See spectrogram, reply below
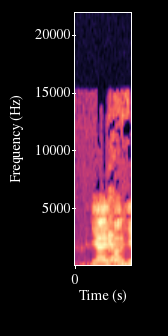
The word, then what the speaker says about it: Yaiba: Yaiba, yes.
